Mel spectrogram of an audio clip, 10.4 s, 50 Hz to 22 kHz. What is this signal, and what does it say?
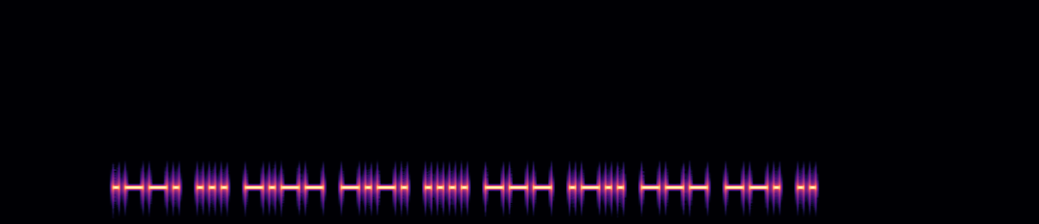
Morse code, heard as a keyed tone, about 20 wpm, 700 Hz. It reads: PSYCHOLOGI
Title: Build A Word - 5 Letters At A Time - 12-Letter Words - 20wpm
